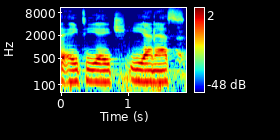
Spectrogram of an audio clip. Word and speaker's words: Athens: I don't want you to make fools of yourself by mispronouncing the word A-T-H-E-N-S as Athens. Because then everybody in Illinois will laugh at you, because everybody knows that it's Athens, Illinois.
